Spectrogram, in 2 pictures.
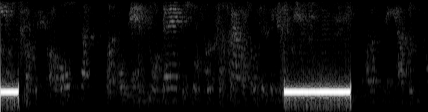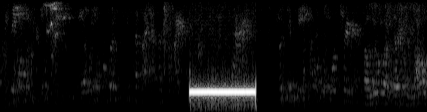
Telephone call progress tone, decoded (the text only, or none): ringback tone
